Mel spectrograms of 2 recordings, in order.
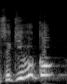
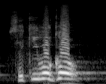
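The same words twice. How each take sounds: First: Said in the usual way. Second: "se equivocó" repeated higher and louder, pressing the point; emphatic repeat. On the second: Acted. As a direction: hammer home "se equivocó" a second time. ("se equivocó" repetido más alto y fuerte)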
